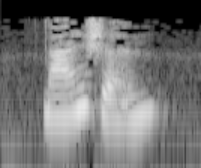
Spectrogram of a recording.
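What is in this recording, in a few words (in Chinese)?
"男人", Mandarin Chinese; chinese-flashcards; hsk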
